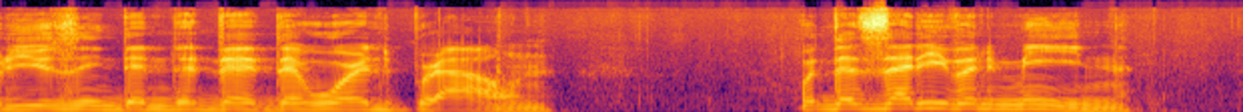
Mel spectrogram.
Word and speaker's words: Braun: I mean actual surname of a politician that is pronounced brown.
